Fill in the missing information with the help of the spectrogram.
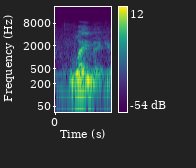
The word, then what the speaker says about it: Lamech: In fact, it's sort of epitomized by Lamech. At least that's the Jeff pronunciation. Lamech, if you're from Texas.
